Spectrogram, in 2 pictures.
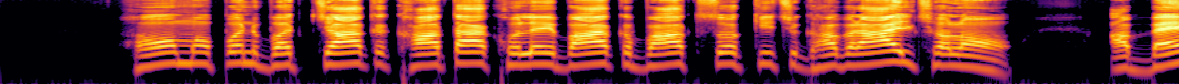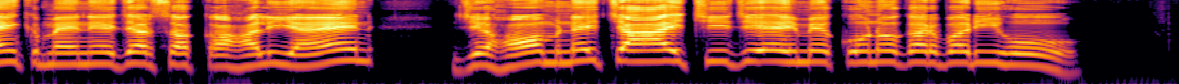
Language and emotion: Maithili, fearful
